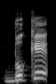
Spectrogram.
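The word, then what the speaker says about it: bouquet: correct choice a lovely बुके of flowers इसको बुके पढ़ते हैं बट लिखते ऐसे हैं ध्यान रखिएगा चलो नंबर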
